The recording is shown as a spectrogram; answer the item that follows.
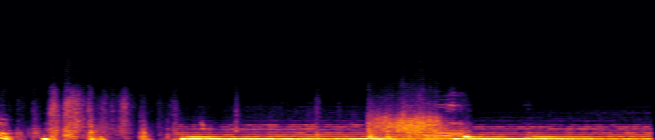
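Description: Film soundtrack: a couple of seconds of sharp cracks and short falling cries as a man is shot, then a low synthesizer-like music note held steadily, with a man coughing about four seconds in.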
